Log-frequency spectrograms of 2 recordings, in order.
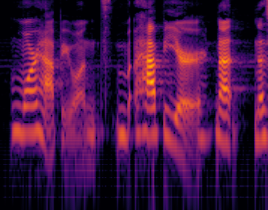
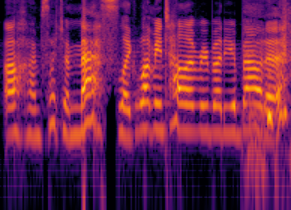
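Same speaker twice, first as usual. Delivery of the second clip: louder, hammed-up self-pity, a bit fast; mock dramatic wallowing; 3 semitones higher, 9 dB louder than usual. Friend mocking her dramatic younger self, hammed-up and loud. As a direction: play up the misery for an audience. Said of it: "being dramatic".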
